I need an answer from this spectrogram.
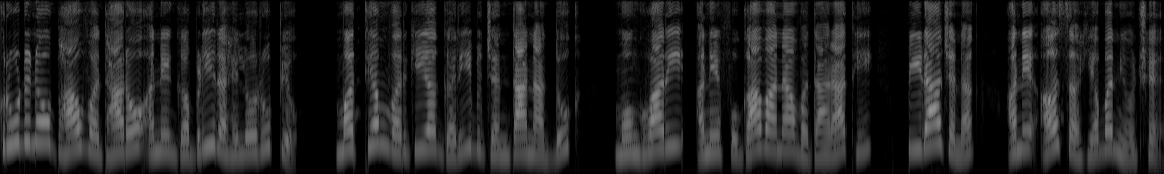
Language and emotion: Gujarati, neutral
